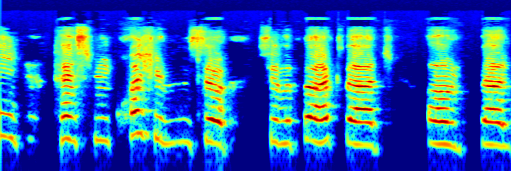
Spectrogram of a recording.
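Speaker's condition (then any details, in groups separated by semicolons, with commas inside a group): Cerebral palsy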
